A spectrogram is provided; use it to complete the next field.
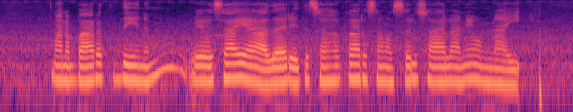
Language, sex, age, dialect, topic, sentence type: Telugu, male, 46-50, Telangana, agriculture, statement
